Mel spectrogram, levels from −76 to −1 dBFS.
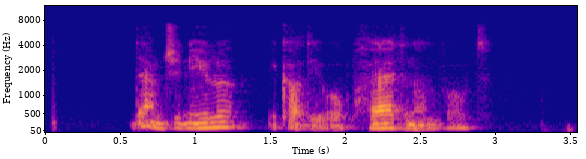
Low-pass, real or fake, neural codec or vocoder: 7.2 kHz; fake; codec, 16 kHz, 0.4 kbps, LongCat-Audio-Codec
